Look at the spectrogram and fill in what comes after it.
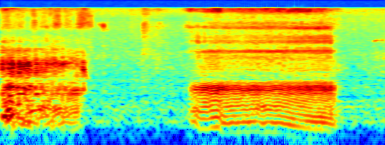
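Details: Pug asleep: loud, rumbling, vibrating snoring breaths separated by a quiet pause; owner jokes she is possessed or just sleeps funny.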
